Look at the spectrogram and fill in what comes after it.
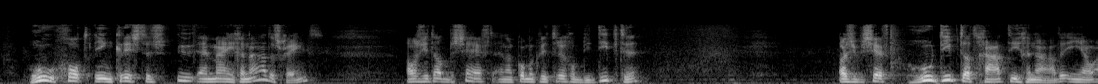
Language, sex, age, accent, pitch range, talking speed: Dutch, male, 40-59, Dutch, 105-140 Hz, 180 wpm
